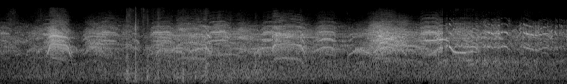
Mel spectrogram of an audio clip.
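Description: Terns give harsh, repeated squawking calls in a noisy flurry, several birds overlapping in loud bursts for several seconds, fairly close with no voices.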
